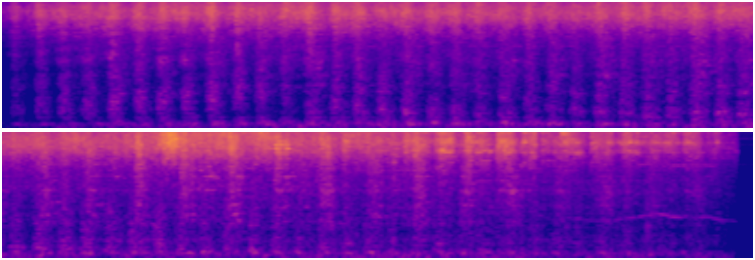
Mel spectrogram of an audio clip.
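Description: Steam locomotive running, its exhaust chuffing in a quick, steady rhythm.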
